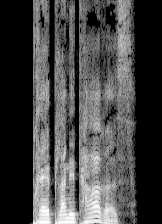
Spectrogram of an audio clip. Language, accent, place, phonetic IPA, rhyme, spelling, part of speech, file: German, Germany, Berlin, [pʁɛplaneˈtaːʁəs], -aːʁəs, präplanetares, adjective, De-präplanetares.ogg
- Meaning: strong/mixed nominative/accusative neuter singular of präplanetar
